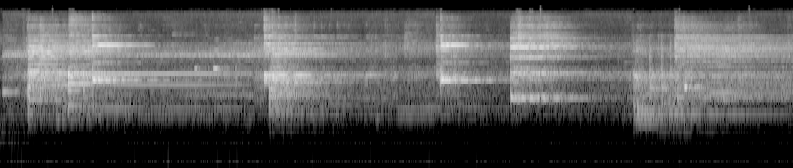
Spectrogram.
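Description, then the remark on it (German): Clanging metallic strikes from Jean Tangley's kinetic sculpture machines at an art exhibition about hearing, a hammer banging a tin bucket in irregular bursts, each hit ringing bright and rattling before fading, with a steady mechanical clatter between blows. “Jean Tangleys Maschinen sorgen für Dauerbeschallung und für gelegentliches Zusammenzucken, wenn mal wieder ein Hammer auf einen Blecheimer trifft”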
